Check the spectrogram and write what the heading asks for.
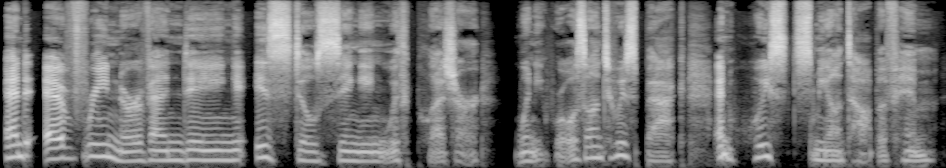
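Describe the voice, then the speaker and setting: Gravelly woman reading romance in first person, intimate, dry close sound. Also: lowish voice, no echo. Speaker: audiobook narrator.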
